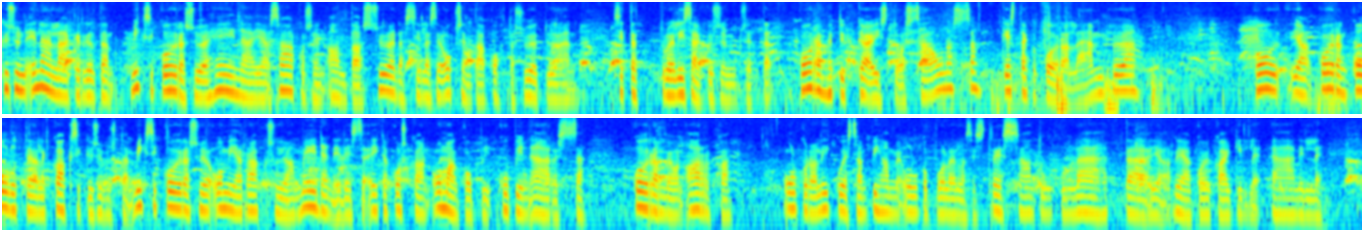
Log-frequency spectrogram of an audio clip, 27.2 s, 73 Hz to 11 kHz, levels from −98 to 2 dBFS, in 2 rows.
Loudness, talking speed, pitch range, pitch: -28 LUFS, 130 wpm, 155-205 Hz, 170 Hz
